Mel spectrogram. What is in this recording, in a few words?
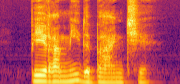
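"piramidebaantje", Dutch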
